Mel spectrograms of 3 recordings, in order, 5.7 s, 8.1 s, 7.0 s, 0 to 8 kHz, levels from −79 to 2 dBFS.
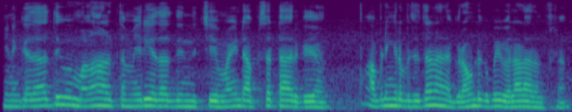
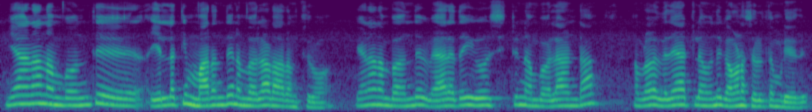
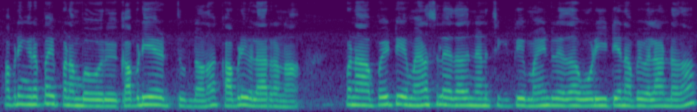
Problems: none marked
